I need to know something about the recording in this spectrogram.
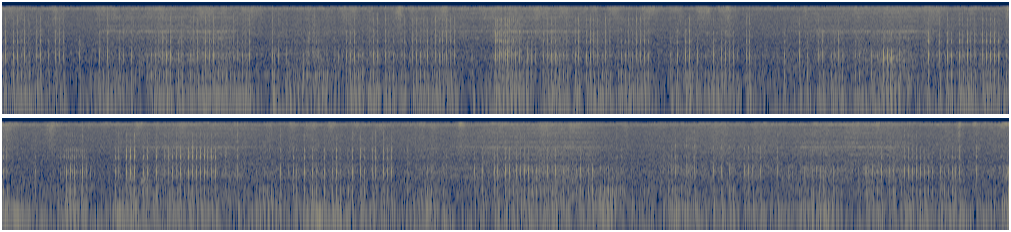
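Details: Steady contented purring from a Dragon Li shorthair cat, a continuous low pulsing rumble, close and even, rising and falling softly with each breath for the full twenty seconds.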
